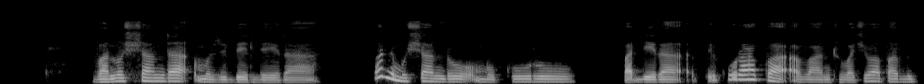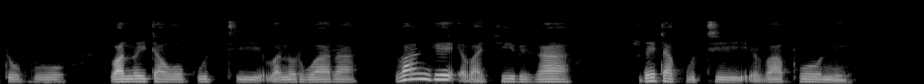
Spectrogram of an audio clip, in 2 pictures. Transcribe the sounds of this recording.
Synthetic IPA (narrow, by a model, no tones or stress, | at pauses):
ʋano̞ʃandamuʐibʱe̞ɮe̞ɾa | ʋane̞muʃando̞̰mukuɾu | paɗe̞ɾape̞̰kuɾapa̰ʋantʰuʋat͡ʃiʋapamito̞mbo̞ | ʋano̞itawo̞kutʰiʋa̰no̞rwaɾa | ʋaŋɡe̞ʋa̰t͡ʃirɣa | ʐ̥ino̞itakutʰiʋapʰo̞ːne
